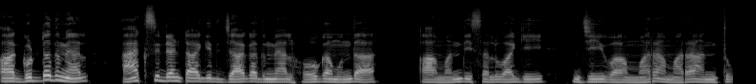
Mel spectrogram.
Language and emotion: Kannada, sad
